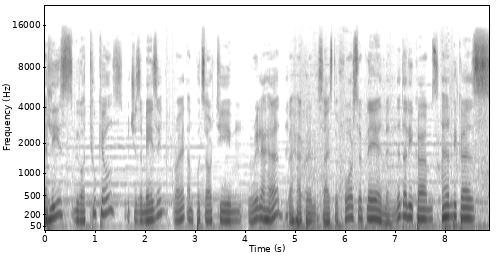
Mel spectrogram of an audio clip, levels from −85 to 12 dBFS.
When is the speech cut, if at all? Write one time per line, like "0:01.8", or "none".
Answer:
0:04.9
0:07.8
